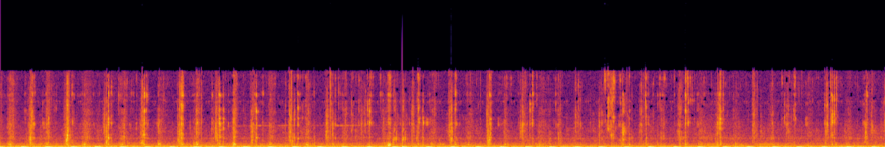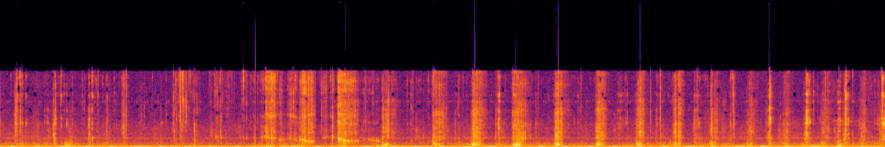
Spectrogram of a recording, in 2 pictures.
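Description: Close-miked chewing of crisp baked pastry: steady crunching about twice a second, with a louder burst of crunching about two-thirds of the way through.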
